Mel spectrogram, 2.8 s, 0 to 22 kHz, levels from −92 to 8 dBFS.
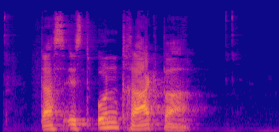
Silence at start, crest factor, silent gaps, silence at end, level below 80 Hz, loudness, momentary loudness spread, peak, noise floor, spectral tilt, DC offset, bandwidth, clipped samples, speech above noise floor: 0.4 s; 18 dB; none; 0.9 s; -56 dBFS; -23 LUFS; 8 LU; -8 dBFS; -61 dBFS; -5 dB/octave; under 0.1%; 16 kHz; under 0.1%; 39 dB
